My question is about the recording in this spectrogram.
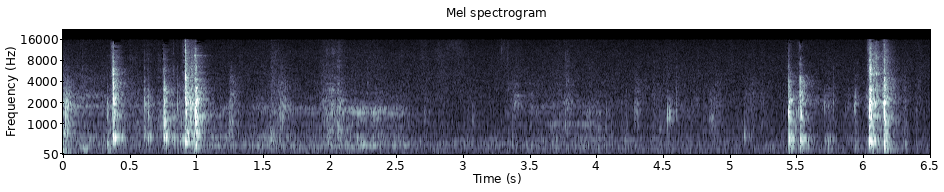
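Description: A few light clicks and knocks of handling, three within the first second and a quick pair near the end, with faint room noise between.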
